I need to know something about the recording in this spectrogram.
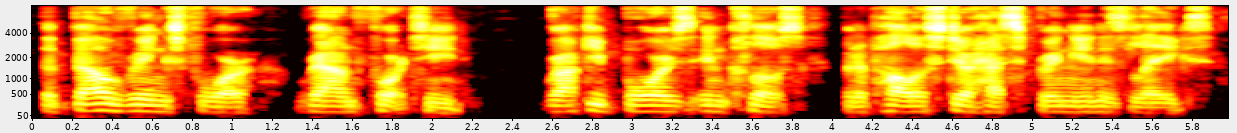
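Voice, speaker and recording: Low-pitched man reading stage directions. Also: little pitch movement, unhurried, slight background noise. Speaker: action narrator. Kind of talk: scripted narration at a table read.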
